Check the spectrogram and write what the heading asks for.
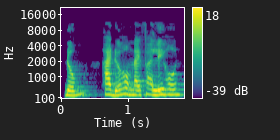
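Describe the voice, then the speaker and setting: A woman voicing a scheming middle-aged mother-in-law who scolds and wails loudly in an audiobook. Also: a little high, fairly even intonation, fairly quick, lightly acted. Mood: nagging. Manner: loud, wailing, scolding. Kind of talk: audiobook character voice.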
